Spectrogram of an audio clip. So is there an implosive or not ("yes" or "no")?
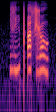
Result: no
